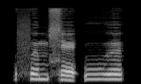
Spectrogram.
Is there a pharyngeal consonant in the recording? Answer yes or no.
no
